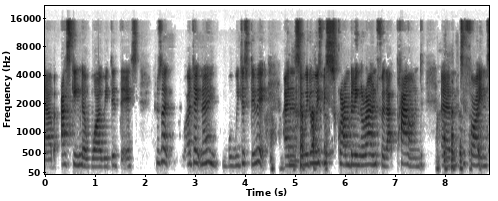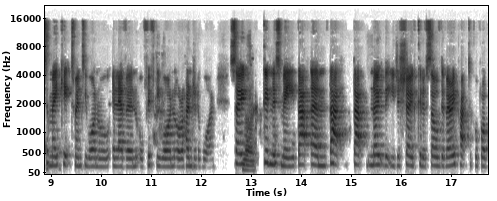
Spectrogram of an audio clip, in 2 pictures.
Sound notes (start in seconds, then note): 0.0 erm; 7.5 erm; 15.5 erm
